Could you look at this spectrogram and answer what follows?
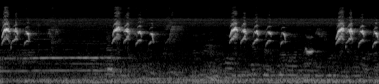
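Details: Long-tailed shrike, praised for imitating all bird voices, repeating a short high phrase of four or five quick chirped notes about once a second, with a faint steady tone beneath early on.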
